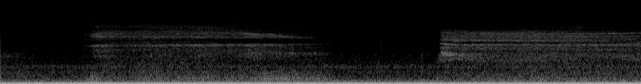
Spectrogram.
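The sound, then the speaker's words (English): Two long, steady Ujjayi yoga breaths with a soft oceanic hiss, air moved from the nasal cavities down the throat, one drawn in and one let out, with a brief pause between them and no talking. “Ujjayi breathing sounds sort of like this.”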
